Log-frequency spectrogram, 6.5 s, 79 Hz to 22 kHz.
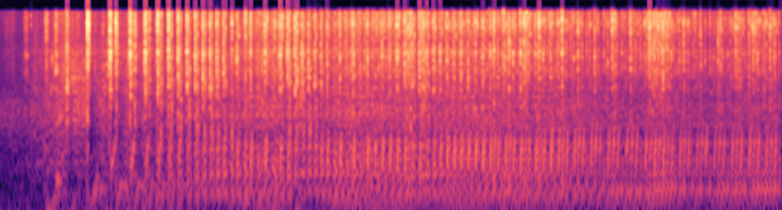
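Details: Engine with a Solex 30 PICT carburettor after fixing a stuck pump ball valve and missing jet, and refitting the original needle valve to stop flooding; a fuel leak was still present. At full throttle the exhaust beat is ragged and stumbles, a high-rev misfire.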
